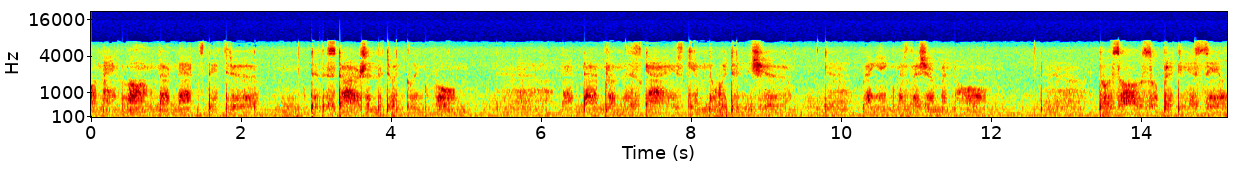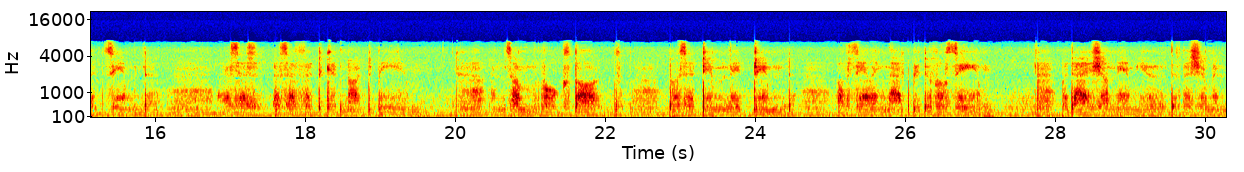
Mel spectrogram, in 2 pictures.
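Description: Soft, close whispered speech: a poem read aloud in a whisper, with crisp hissing consonants and small mouth clicks.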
